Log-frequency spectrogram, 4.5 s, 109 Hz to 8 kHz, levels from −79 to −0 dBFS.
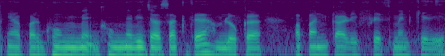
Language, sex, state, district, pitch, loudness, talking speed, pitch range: Hindi, male, Bihar, Kishanganj, 110 Hz, -35 LUFS, 200 wpm, 105-115 Hz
